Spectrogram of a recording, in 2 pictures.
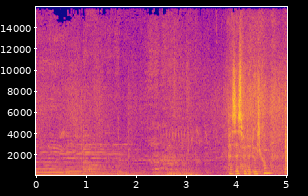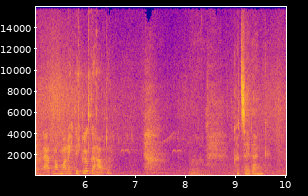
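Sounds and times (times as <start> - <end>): soft background music: 0.0 - 7.0
horse nickering: 2.2 - 3.5, 8.0 - 8.8.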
